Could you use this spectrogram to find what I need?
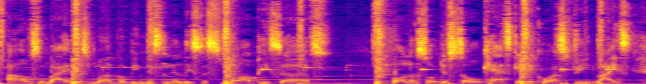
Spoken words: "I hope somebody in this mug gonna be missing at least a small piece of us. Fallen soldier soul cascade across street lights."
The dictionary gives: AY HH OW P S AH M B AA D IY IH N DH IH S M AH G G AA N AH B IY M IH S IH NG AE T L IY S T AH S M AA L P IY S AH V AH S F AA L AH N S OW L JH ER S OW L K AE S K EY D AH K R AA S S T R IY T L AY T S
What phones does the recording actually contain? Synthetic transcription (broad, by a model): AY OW S AH M B AA D IY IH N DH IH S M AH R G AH B IY M IH S IH NG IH T L IY S T AH S M AA L P IY S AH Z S F AA L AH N S OW JH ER S OW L K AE S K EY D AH K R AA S S T R IY T L AY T S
